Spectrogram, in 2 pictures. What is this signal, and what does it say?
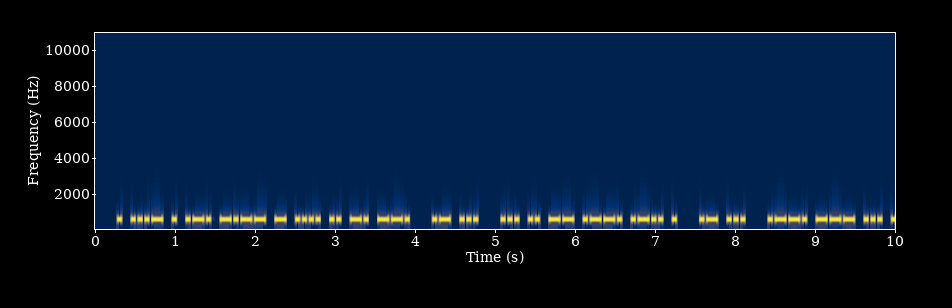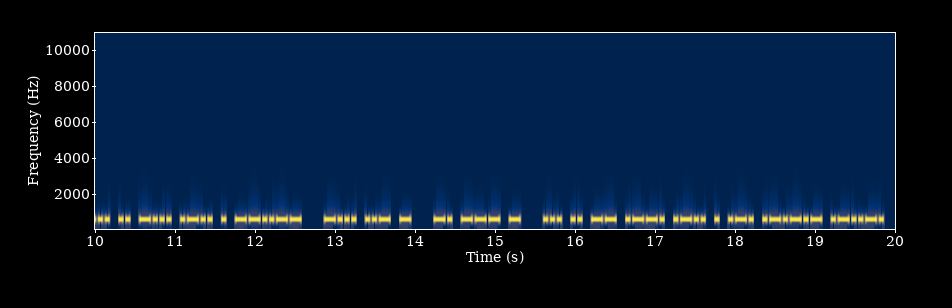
Morse code, heard as a keyed tone, about 28 wpm, 600 Hz. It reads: EVERYTHING AS SIMPLE AS POSSIBLE, BUT NOT SIMPLER."
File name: CW / Practice / EnglishQuotations0228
